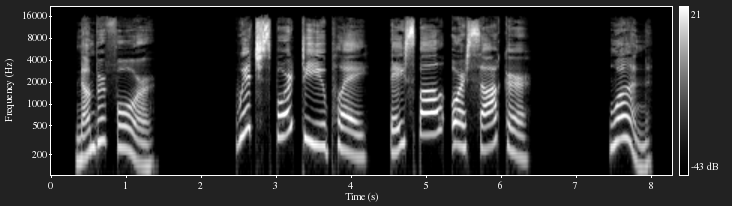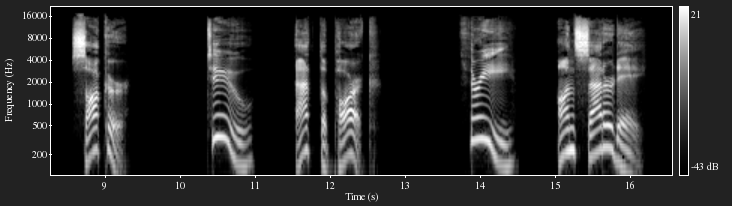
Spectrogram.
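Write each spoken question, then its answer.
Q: Which sport do you play, baseball or soccer?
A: 1: Soccer.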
